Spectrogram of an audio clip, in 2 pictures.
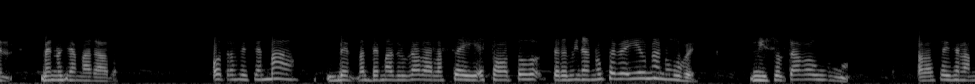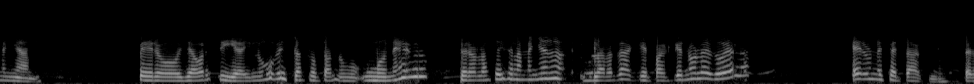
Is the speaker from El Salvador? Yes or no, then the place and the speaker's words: no; El Paraíso, Canary Islands, Spain; Sí. Yo soy del Paraíso.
